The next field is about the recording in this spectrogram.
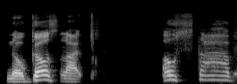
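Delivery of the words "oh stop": softer, drawn-out mock flirting. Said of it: "That's how they flirt".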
